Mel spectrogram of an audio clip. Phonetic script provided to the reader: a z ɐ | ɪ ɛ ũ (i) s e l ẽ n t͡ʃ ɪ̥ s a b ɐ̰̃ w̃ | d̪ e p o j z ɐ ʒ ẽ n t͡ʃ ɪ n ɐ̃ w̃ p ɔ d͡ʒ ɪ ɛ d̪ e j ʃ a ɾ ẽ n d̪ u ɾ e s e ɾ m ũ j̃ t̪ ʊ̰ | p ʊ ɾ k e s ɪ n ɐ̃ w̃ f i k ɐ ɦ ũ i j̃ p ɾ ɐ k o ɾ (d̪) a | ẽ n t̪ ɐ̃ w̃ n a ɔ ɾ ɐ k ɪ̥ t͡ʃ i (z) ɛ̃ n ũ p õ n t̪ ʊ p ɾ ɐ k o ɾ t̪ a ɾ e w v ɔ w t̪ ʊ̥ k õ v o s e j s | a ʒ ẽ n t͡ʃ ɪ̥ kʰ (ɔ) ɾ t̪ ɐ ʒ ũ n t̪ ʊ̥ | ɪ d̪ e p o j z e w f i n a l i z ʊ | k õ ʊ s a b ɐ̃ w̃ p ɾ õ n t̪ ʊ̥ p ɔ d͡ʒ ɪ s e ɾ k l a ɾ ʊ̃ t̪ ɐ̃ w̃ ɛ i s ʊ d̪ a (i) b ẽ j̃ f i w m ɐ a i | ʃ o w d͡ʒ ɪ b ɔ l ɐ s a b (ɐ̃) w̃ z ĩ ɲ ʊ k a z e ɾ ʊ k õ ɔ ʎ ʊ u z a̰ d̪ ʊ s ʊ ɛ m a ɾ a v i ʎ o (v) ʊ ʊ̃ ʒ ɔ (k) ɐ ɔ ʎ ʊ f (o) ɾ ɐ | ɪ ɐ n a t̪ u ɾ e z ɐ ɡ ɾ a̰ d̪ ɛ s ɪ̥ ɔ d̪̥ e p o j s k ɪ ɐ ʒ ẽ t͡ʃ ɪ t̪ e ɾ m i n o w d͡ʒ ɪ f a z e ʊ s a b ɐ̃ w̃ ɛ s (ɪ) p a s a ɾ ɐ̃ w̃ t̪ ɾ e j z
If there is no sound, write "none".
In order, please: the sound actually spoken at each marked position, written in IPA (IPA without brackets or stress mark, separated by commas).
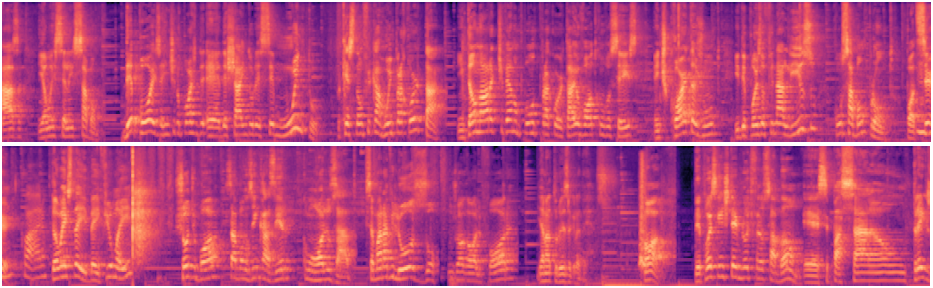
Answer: e, t̪, v, ɔ, i, ɐ̃, z, ɡ, ɔ, ɪ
